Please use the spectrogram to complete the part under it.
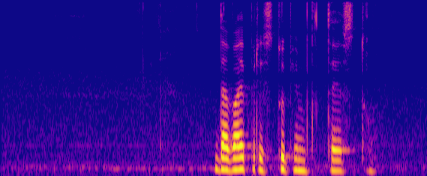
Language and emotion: Russian, neutral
